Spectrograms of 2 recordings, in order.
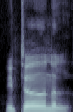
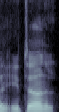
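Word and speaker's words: eternal: surgery தஸ்டி வர்ஷன் worship இட்டர்னல் சரியா இது ஆரம்பத்துல இல இருந்தாலும் அதை இ அப்படின்ற உச்சரிப்பு தான் சொல்றோம் சரியா ஐ வந்தாதான இ சொல்லணும் அப்படின்னு யோசிப்பீங்க இது இட்டர்னல் அடுத்தது இன்டர் ர்னல் பர்சனல் பர்சேஸ்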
